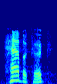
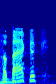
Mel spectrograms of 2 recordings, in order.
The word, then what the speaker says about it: Habakkuk: Some say Habakkuk. Others of us, and I'm part of that, so I like to think it's the right way to pronounce it, is Habakkuk. But I really think that the Brazilians have the best way of saying it. They say have a cookie, which sounds like have a cookie.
